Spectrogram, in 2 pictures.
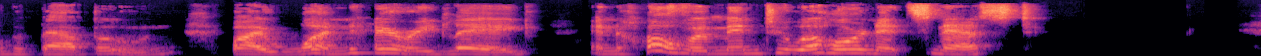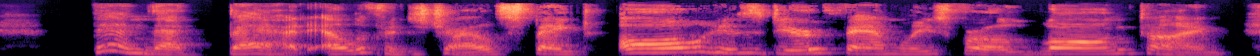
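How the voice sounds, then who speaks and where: A woman storyteller reading a children's story aloud expressively, in a husky voice. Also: medium pitch.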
